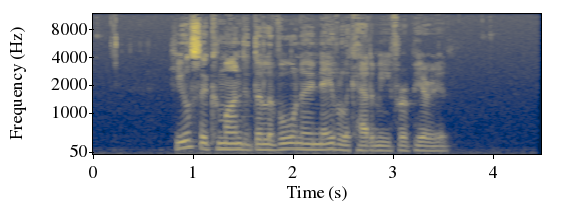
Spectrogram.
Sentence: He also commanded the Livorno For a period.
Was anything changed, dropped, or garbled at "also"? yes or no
no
